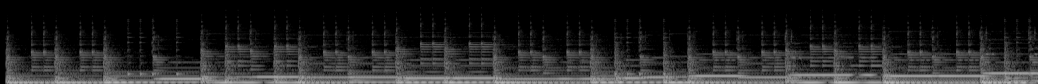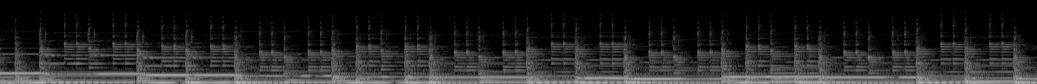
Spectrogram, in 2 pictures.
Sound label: Bon Odori, traditional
